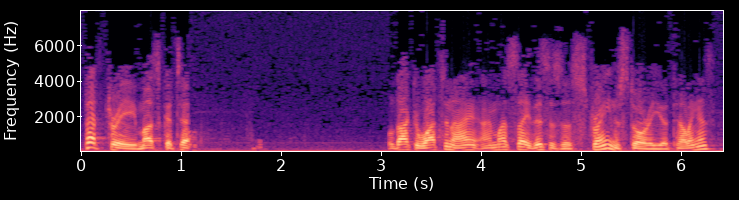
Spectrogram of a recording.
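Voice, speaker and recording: A man's voice: medium pitch, lively intonation, moderate pace, husky. A man with an American accent announcing and hosting in the polished sales style of 1940s radio. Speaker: announcer and host. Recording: dull 1940s radio recording.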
